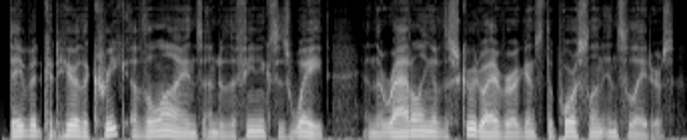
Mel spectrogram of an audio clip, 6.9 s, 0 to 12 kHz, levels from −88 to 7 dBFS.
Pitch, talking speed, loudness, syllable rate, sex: 110 Hz, 200 wpm, -17 LUFS, 5.6 syllables/s, male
